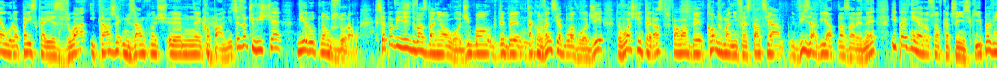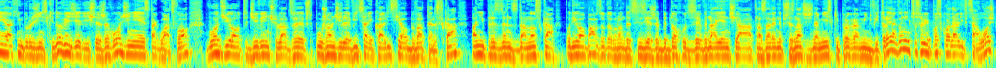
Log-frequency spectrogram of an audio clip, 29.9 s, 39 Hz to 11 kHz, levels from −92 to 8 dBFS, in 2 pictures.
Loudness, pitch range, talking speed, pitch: -16 LUFS, 110-140 Hz, 175 wpm, 120 Hz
